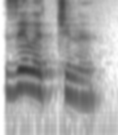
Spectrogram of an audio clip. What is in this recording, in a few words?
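"зэлӧдчыны", Komi, female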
